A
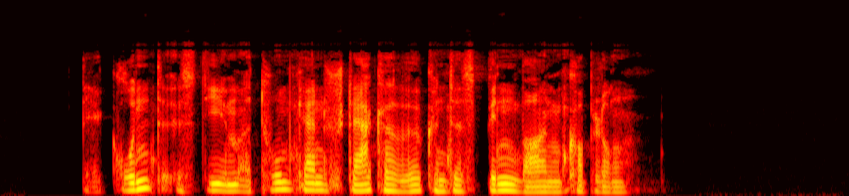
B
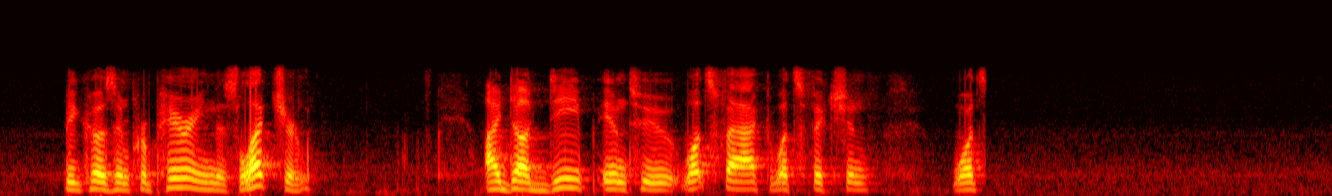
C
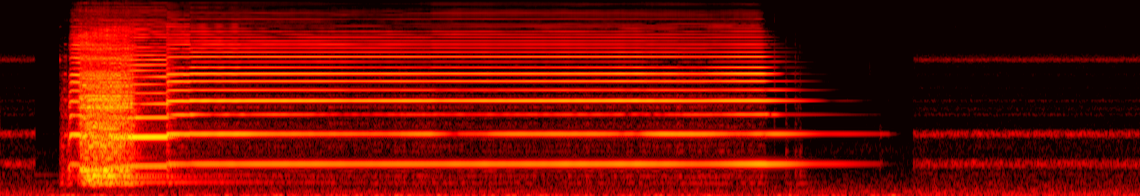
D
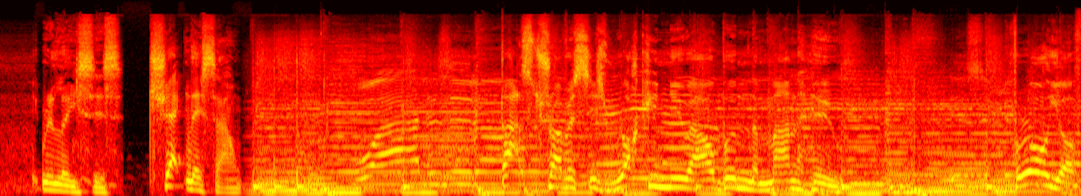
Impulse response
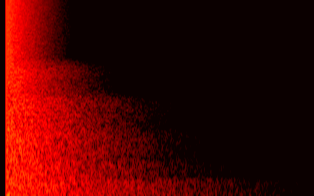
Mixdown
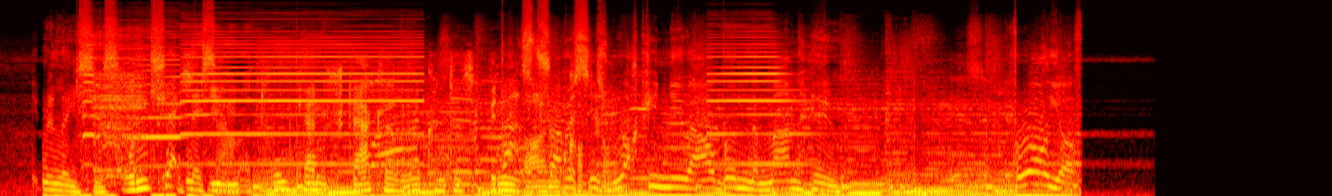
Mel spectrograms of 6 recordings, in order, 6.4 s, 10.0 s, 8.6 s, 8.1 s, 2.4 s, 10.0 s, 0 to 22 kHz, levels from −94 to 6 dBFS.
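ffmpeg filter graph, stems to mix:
-filter_complex "[0:a]highshelf=f=3900:g=10.5,volume=0.376[s0];[2:a]lowshelf=f=330:g=-8,alimiter=limit=0.0708:level=0:latency=1,adelay=100,volume=0.794,asplit=3[s1][s2][s3];[s1]atrim=end=3.18,asetpts=PTS-STARTPTS,afade=t=out:st=3.176:d=0.004:c=hsin[s4];[s2]atrim=start=3.18:end=5.3,asetpts=PTS-STARTPTS,volume=0[s5];[s3]atrim=start=5.3,asetpts=PTS-STARTPTS,afade=t=in:d=0.004:c=hsin[s6];[s4][s5][s6]concat=n=3:v=0:a=1[s7];[3:a]aeval=exprs='(tanh(8.91*val(0)+0.6)-tanh(0.6))/8.91':c=same,volume=0.376[s8];[s0][s7][s8]amix=inputs=3:normalize=0,lowshelf=f=140:g=11,dynaudnorm=f=200:g=3:m=1.41"

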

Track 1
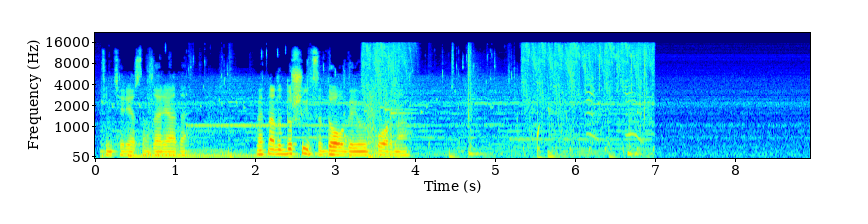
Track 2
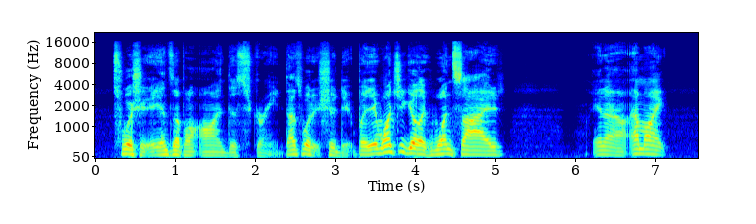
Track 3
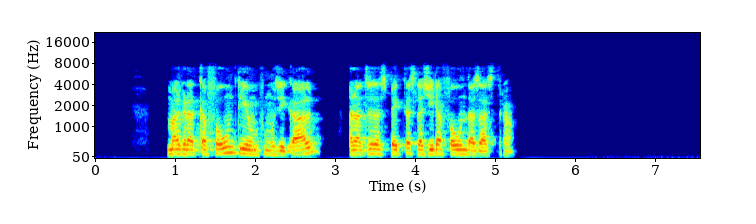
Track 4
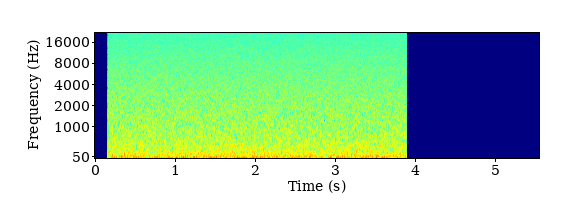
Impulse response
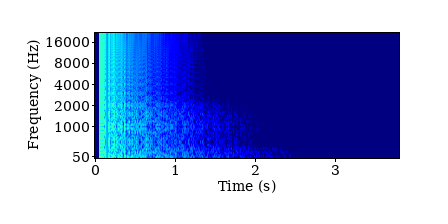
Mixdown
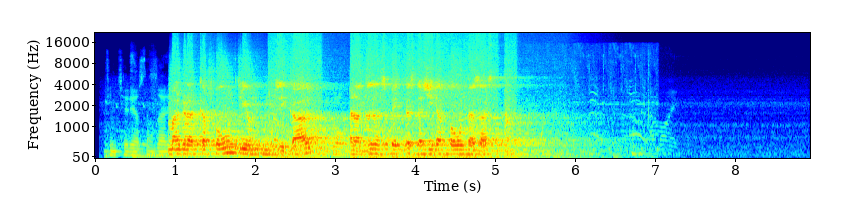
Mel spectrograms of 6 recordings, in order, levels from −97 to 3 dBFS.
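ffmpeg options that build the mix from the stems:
-filter_complex "[0:a]highshelf=f=2500:g=-9.5,adelay=50,volume=0.501,asplit=2[s0][s1];[s1]volume=0.075[s2];[1:a]acompressor=threshold=0.0141:ratio=2,adelay=200,volume=0.188[s3];[2:a]asubboost=boost=11.5:cutoff=79,acrusher=bits=4:mix=0:aa=0.5,volume=1,asplit=3[s4][s5][s6];[s5]volume=0.631[s7];[3:a]adelay=2000,volume=0.335,asplit=2[s8][s9];[s9]volume=0.15[s10];[s6]apad=whole_len=333103[s11];[s8][s11]sidechaingate=range=0.0224:threshold=0.0126:ratio=16:detection=peak[s12];[4:a]atrim=start_sample=2205[s13];[s2][s7][s10]amix=inputs=3:normalize=0[s14];[s14][s13]afir=irnorm=-1:irlink=0[s15];[s0][s3][s4][s12][s15]amix=inputs=5:normalize=0"

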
